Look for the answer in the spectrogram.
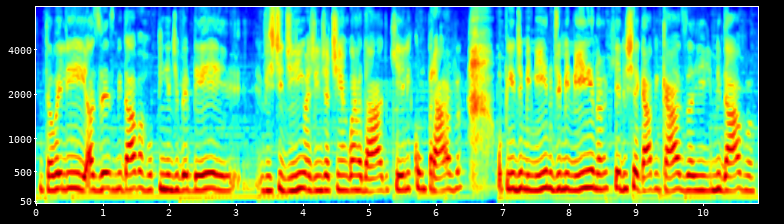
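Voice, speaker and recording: A woman's voice: on the high side, little pitch movement, moderate pace, mellow, faint music behind. A young woman with a Brazilian Portuguese accent gives a personal testimonial, retelling events emotionally with quoted dialogue. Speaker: patient giving a testimonial.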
